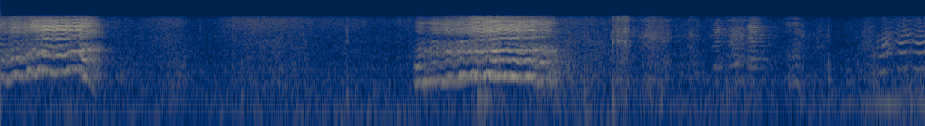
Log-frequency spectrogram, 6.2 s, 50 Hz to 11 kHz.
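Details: Domestic goat giving birth to twins on 2/11/11: two drawn-out, quavering bleats about three seconds apart, the second longer and rougher, with low rustling and faint murmurs between them.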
